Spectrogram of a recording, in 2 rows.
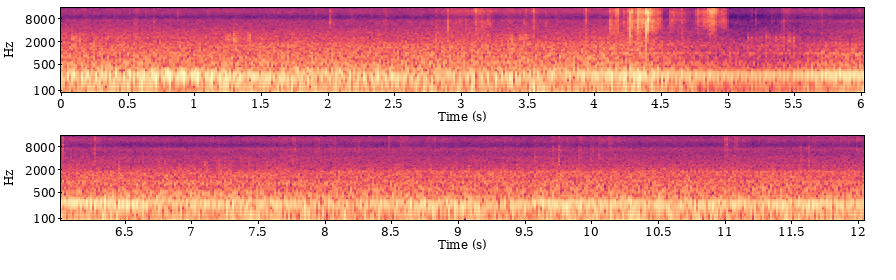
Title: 2013 F150 buzzing noise at instrument panel or steering column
